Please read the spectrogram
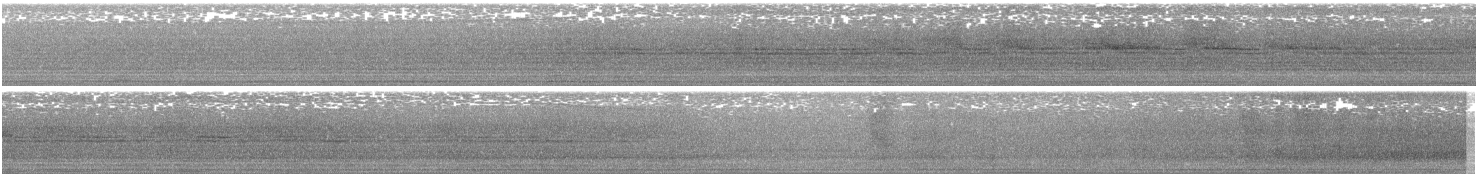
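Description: Hino Ranger dump truck's diesel engine pulling steadily under heavy load in low gear as the loaded truck crawls through mud. About two-thirds of the way through, its low drone grows louder and deeper.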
